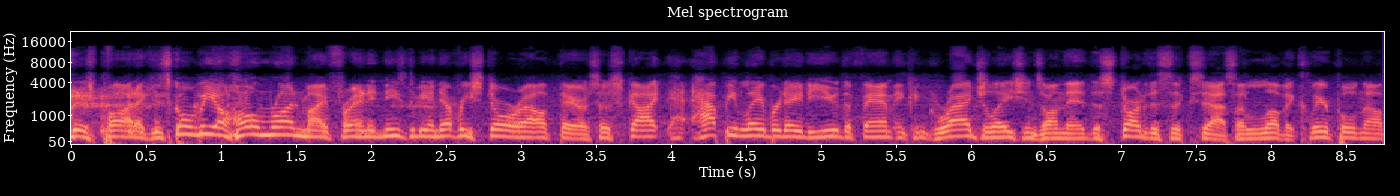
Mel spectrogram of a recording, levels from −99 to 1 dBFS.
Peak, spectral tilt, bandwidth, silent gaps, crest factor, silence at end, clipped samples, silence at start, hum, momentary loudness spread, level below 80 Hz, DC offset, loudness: -4 dBFS; -6.5 dB/octave; 13 kHz; none; 16 dB; 0 s; under 0.1%; 0 s; none; 5 LU; -48 dBFS; under 0.1%; -20 LUFS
